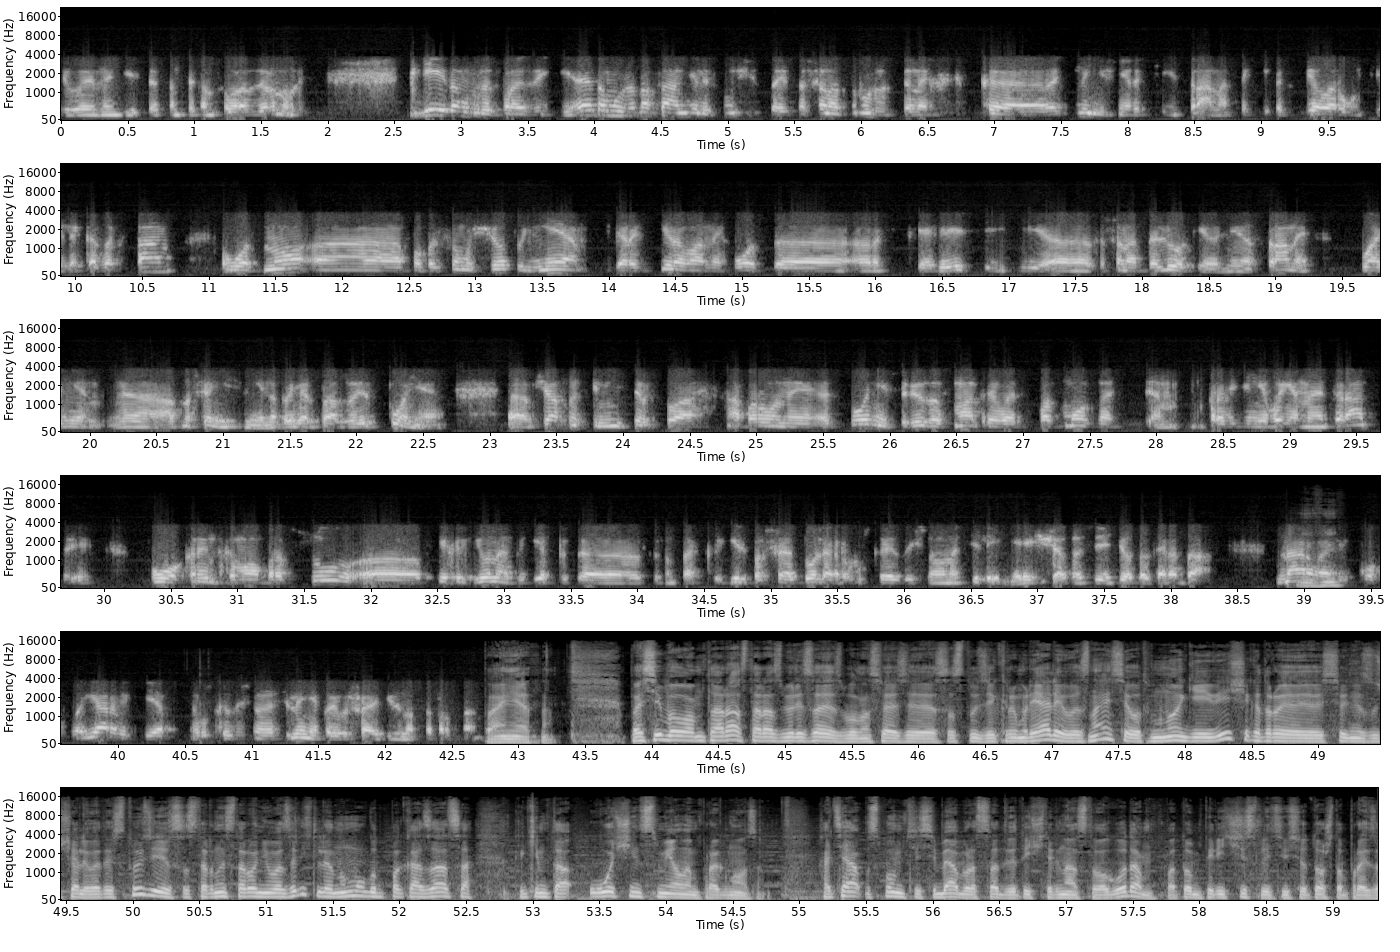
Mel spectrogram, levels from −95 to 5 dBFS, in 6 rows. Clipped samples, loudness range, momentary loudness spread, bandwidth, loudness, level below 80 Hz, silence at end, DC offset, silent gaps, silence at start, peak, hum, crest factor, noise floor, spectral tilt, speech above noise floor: under 0.1%; 3 LU; 8 LU; 16 kHz; -19 LUFS; -52 dBFS; 0 s; under 0.1%; none; 0 s; -4 dBFS; none; 16 dB; -45 dBFS; -6 dB/octave; 27 dB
